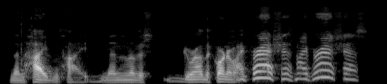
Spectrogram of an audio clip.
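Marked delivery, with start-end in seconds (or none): 2.3-3.6 very high-pitched, sneaky, skulking voice. Mocking a game's endless sound bites of skulking around corners: Gollum voice. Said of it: "him skulking around a corner going".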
